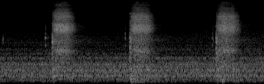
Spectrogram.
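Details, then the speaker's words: MIG/MAG welder with CO2 or mixed shielding gas, regulator just opened; three short, even quarter-second hisses as the trigger is pulled, steady healthy gas flow. "Okay, so we have some flow. It's good enough just to be open."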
